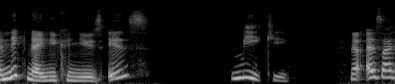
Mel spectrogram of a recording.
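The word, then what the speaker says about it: Michele: Perhaps because I'm biased because it is Mik. A nickname you can use is Miki.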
